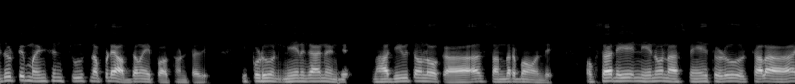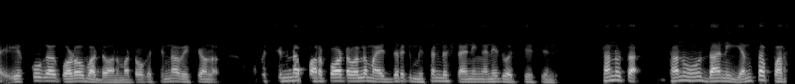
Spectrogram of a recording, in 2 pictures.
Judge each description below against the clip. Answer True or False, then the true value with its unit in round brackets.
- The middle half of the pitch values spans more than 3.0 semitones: True (4.1 semitones)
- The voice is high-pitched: False (140 Hz)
